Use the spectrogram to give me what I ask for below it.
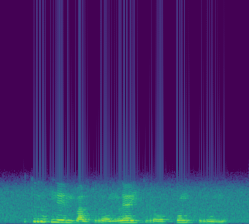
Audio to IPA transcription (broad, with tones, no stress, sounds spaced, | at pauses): t r u˥˩ ʔ ŋ eː˧ m b a˨˩ w p r oː˩˦ ŋ l ɛː˧ j p r oː˨˩ kʰ o˦˥ n kʰ r u˨˩ n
